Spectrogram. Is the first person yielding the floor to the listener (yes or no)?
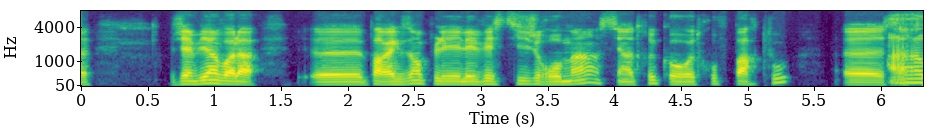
no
